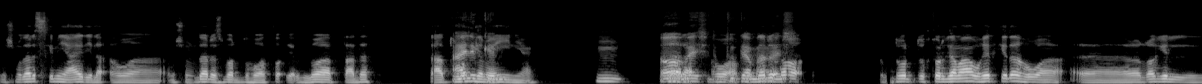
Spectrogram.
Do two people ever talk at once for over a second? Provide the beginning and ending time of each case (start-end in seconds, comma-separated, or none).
6.6-8.0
